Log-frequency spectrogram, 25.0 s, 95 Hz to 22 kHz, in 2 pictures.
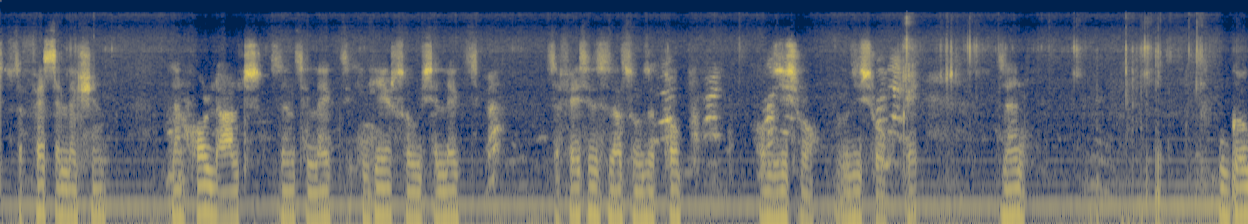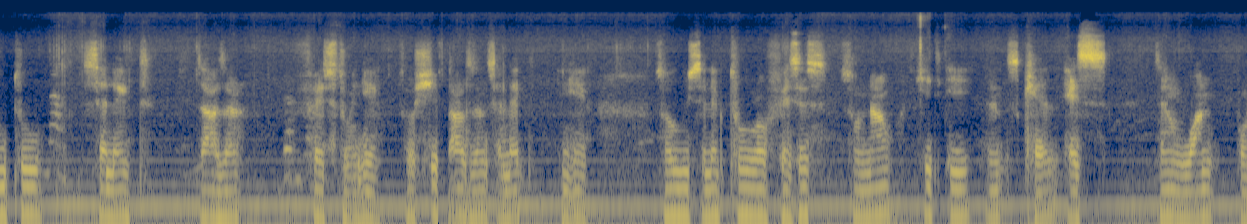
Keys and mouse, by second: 2.5 click, 8.8 KP_Subtract, 16.9 alt+shift+click, 21.3 e.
